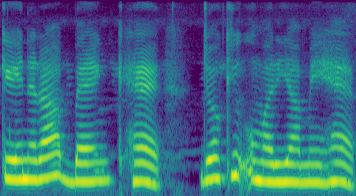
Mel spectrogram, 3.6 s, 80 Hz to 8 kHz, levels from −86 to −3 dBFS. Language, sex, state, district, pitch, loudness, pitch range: Hindi, female, Madhya Pradesh, Umaria, 240 Hz, -13 LUFS, 230-260 Hz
